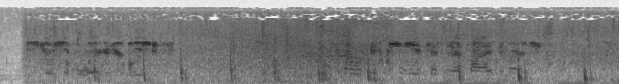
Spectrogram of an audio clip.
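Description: Outdoor ambience starting suddenly just after the cut: a low steady hum like distant traffic, with quick high chirping calls, typical of small birds, and indistinct voices.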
